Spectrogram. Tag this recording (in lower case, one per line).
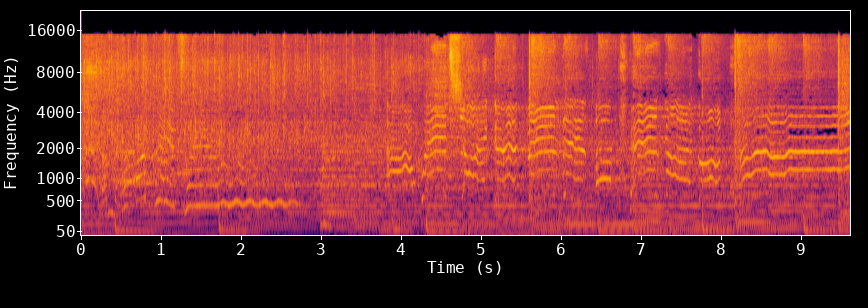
child singing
